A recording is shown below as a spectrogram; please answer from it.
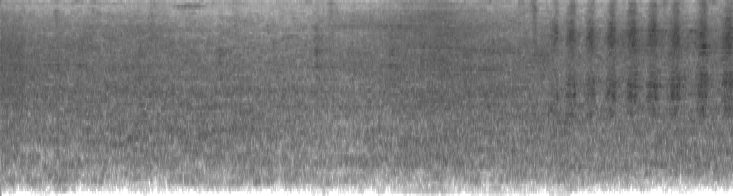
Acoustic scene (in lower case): park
